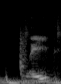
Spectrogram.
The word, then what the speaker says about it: played: Então, to play, played, played, played é da e não t com o t.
